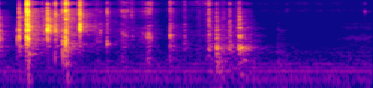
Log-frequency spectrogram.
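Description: Thin clear plastic blister tray crackling and clicking as an action figure is pried out of it: a quick flurry of sharp clicks in the first half second, then a few more about a second and a half in.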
